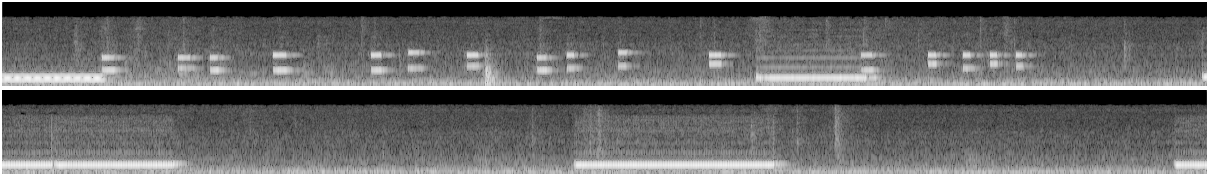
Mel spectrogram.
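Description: Telephone keypad dialing tones: many rapid, short beeps in quick bursts, then longer steady tones in separate blocks, loud and alone.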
